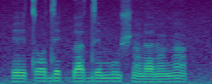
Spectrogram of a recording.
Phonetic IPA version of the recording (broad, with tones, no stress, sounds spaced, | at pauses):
ɛ˨ t ɔ˧ d ɛ˧ ɡ͡b a˧ d ɛ˧ m o˧ ʃ ã˨ ɾ a˨ ɾ ã˨˦ ɡ ã˦˨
